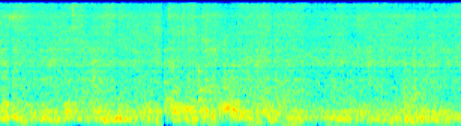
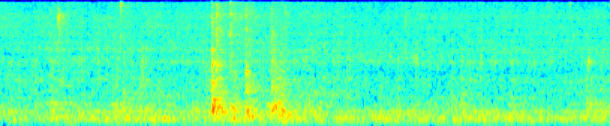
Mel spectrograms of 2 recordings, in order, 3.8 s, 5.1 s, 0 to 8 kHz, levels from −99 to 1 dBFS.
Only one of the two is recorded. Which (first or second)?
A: second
